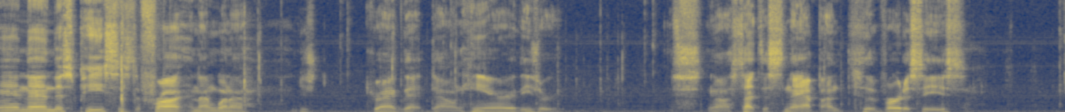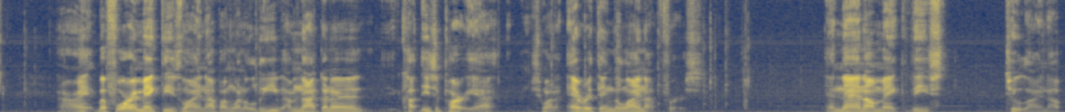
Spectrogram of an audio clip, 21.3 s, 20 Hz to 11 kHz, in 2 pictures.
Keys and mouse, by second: 1.2 l, 2.7 g, 3.8 g, 6.0 g, 15.6-17.1 middle drag.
